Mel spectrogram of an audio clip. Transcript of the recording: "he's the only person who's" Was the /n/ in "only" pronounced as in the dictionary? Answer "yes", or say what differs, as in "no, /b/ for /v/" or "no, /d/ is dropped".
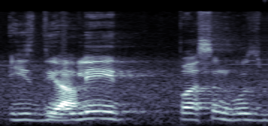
no, /n/ is dropped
